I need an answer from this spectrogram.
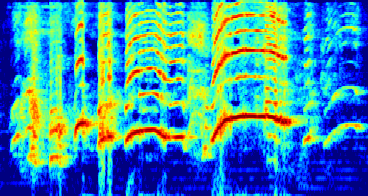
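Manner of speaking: high loud shrieking laughter with tears; hysterical laugh-cry. Real, not acted. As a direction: howl with laughter. Overwhelmed laughing fit.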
